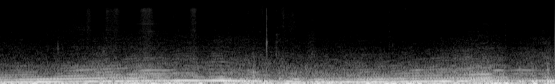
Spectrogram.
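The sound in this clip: A 2024 Acura Integra Type S accelerates hard in Sport Plus mode, its engine a loud, steady roar with a pitch that climbs, dips briefly, then holds under continuous high load.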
